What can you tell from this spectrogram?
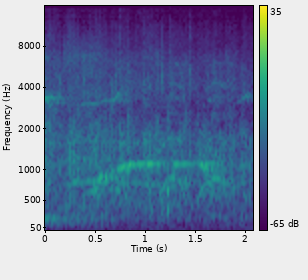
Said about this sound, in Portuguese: Vamos dar salve de palmas para essa galera aí que fizeram.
